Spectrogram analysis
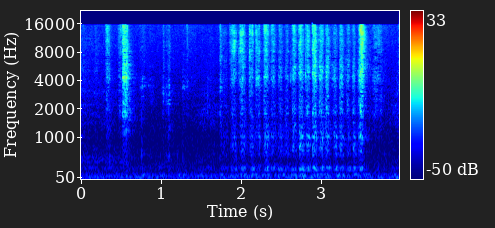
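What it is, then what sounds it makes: Leather shoe sole edge being sanded. A small piece of sandpaper is rubbed by hand along the leather sole edge of a black Magnanni double monk-strap leather shoe. Quiet, dry scratching strokes repeat over a low steady hum, with bright rasps that grow denser toward the end. The shoe is then lifted to show its hollow interior and insole.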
